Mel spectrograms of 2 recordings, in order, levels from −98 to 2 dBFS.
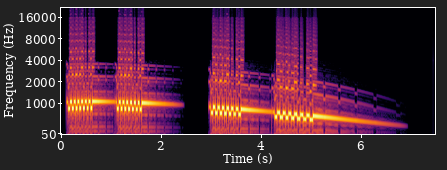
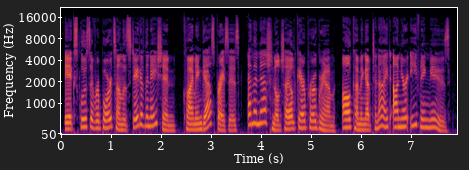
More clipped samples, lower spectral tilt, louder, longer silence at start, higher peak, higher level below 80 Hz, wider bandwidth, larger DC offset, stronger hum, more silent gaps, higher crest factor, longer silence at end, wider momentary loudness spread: first, 4% vs under 0.1%; about the same, -3 dB/octave vs -4 dB/octave; first, -5 LUFS vs -28 LUFS; about the same, 0.1 s vs 0.1 s; first, 0 dBFS vs -10 dBFS; first, -54 dBFS vs -64 dBFS; second, 12 kHz vs 17.5 kHz; neither; neither; first, 2.47-2.93 s vs none; second, 6 dB vs 18 dB; first, 1.35 s vs 0.15 s; first, 15 LU vs 6 LU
